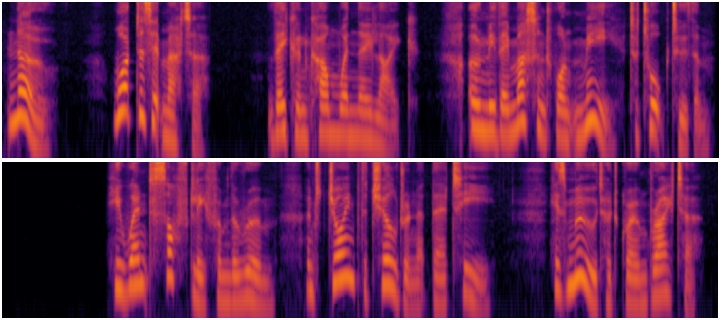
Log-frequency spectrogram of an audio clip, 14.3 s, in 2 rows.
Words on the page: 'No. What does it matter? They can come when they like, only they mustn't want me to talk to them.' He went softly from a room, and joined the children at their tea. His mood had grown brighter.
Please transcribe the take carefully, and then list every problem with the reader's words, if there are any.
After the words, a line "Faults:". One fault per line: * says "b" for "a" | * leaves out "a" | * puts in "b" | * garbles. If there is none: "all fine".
'No. What does it matter? They can come when they like, only they mustn't want me to talk to them.' He went softly from the room, and joined the children at their tea. His mood had grown brighter.
Faults:
* says "the" for "a"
